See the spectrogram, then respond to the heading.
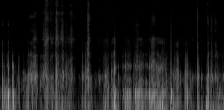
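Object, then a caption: Wooden comb. A small, solid wooden comb with wide teeth is held horizontally in front of the microphone while fingertips and nails strum and scratch across its teeth. The result is a rapid, uneven run of dry, low clicks and ticks mixed with short scratchy brushing passages, with almost no ring after each pluck.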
